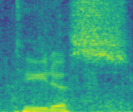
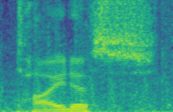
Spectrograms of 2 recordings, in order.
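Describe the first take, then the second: First: The first syllable does not sound like 'tide'. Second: The first syllable sounds like 'tide'. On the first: The speaker calls it wrong. "not Titus" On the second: The speaker calls it right. "I call it Titus, ... Kind of like a tidal wave"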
